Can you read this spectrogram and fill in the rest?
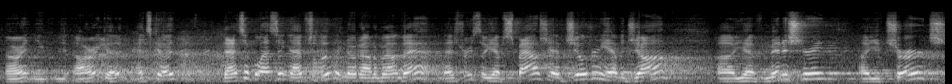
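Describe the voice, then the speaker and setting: A man's voice: high-pitched, big pitch swings, brisk, a little mellow. A man in his forties preaching informally as a pastor, folksy and conversational as he engages the people in front of him. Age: 40s. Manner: folksy, conversational, questions the audience. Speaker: pastor leading a seminar session. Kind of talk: informal sermon with audience interaction. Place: large reverberant room, speaking to a group. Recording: distant echoey hall with noise.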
